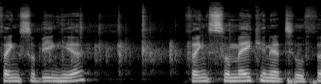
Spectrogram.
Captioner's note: applause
